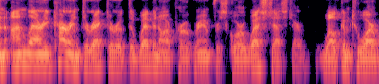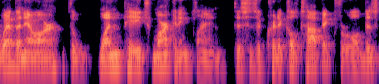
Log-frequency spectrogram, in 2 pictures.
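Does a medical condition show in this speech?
No.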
